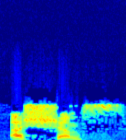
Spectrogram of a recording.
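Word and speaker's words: الشمس: Notice when I say Ash-Shams, which is the Arabic word for sun, where is the lam? Silent. Silent. It's not pronounced, right? Ash-Shams.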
